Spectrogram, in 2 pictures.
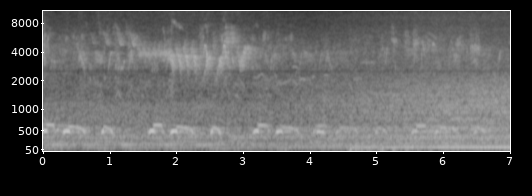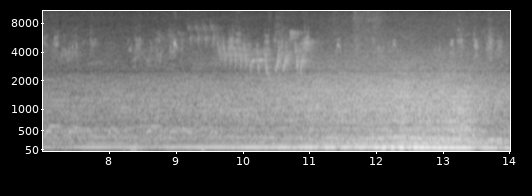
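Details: Edible frogs among water lilies at Donjon de Jouy in June, giving a rapid, regular pulsed croaking, about four pulses a second, mid-pitched. A low steady hum swells in the second half, with bird chirps above.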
